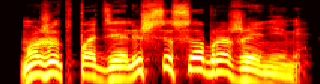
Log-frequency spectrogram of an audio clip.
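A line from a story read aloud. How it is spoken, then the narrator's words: Irritated question. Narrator (Russian): раздраженно спросил Генри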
